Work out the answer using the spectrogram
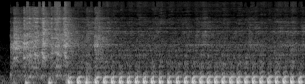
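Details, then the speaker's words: Venom 125 quad single-cylinder, just started, old black oil, banging and missing before; plug checked: lumpy uneven thumping idle with irregular gaps, misfiring. Owner suspects the carburetor or a plugged fuel pump filter, or that it just needs to warm up. "good okay so there's something more to it than just a spark plug carburetor maybe again or the fuel pump filter may be"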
